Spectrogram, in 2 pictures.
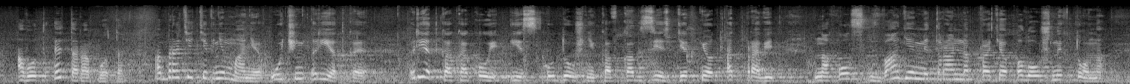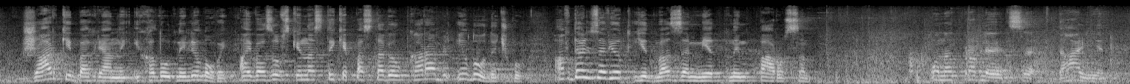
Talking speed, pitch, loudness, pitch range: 115 wpm, 200 Hz, -14 LUFS, 180-230 Hz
